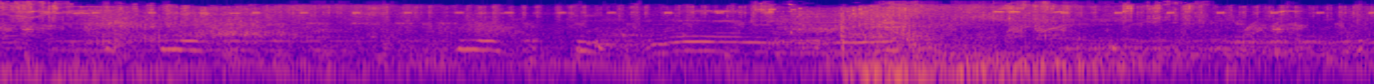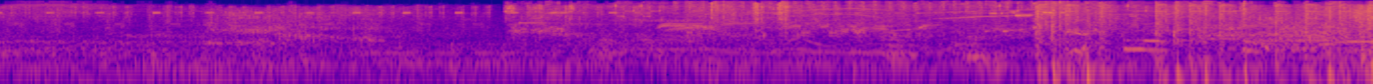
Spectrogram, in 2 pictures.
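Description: Sustained gunfire rattles through a shooter video game battle, overlapping bursts and volleys under a constant roar, with brief voices in between.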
